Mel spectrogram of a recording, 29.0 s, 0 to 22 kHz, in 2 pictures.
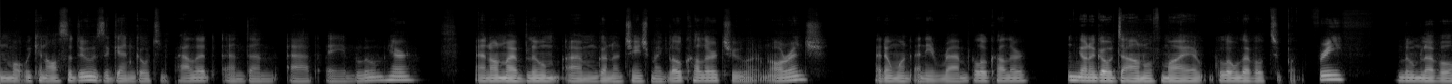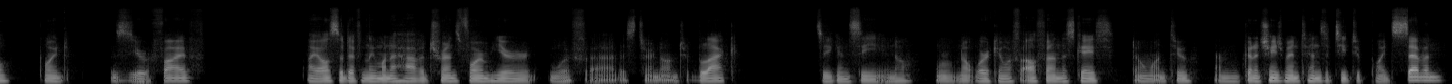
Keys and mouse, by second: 0.8-2.8 drag, 2.8 middle click, 3.6-6.3 drag, 6.4-10.4 drag, 12.1 click, 14.4-15.3 drag, 17.7-19.2 typing, 17.8 right drag, 18.1 click, 19.2 click, 19.5 click, 19.7-20.1 drag, 20.1-21.0 drag, 21.7-22.3 drag, 23.0 click, 23.8 click, 24.7 click, 27.3 click, 28.5 click, 28.7-29.0 drag.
